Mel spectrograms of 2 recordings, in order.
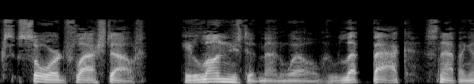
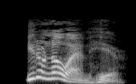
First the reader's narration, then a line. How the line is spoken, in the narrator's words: she snapped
